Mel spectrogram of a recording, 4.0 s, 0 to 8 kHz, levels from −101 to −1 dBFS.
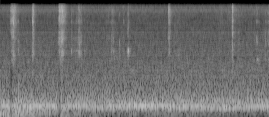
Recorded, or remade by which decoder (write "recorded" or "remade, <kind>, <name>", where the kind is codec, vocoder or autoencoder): remade, vocoder, Vocos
